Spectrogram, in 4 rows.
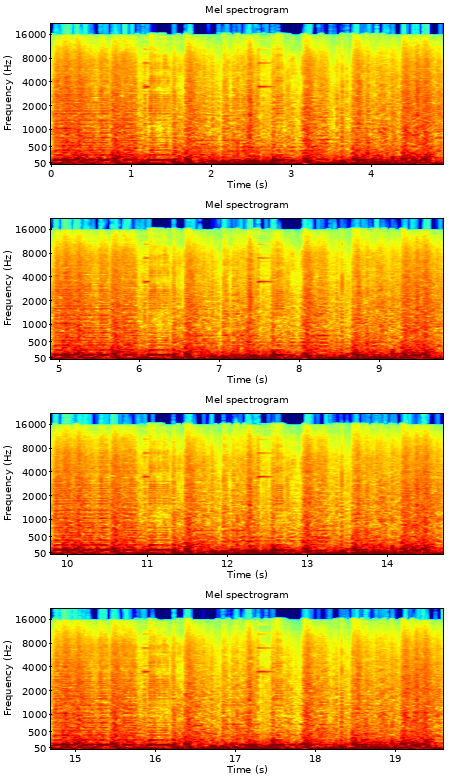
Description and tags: circuitbent Casio CTK-550 loop6
sample, bent, casio, ctk-550, loop, circuit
